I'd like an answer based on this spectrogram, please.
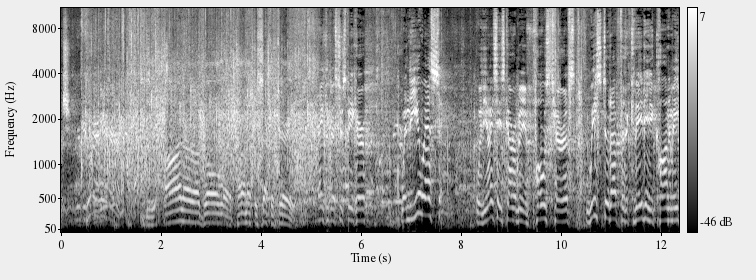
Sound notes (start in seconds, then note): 3.0 some Applause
